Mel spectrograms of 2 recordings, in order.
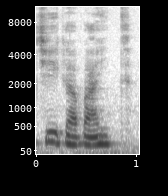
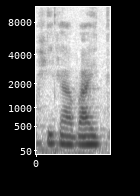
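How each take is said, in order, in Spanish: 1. La palabra se pronuncia a la manera inglesa. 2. La palabra se pronuncia a la manera española. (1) "Algunas personas les dicen gigabyte" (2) "Yo les digo gigabyte en español, tal vez está mal pronunciado"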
